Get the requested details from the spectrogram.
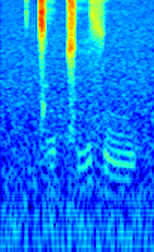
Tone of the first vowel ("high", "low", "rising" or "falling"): falling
